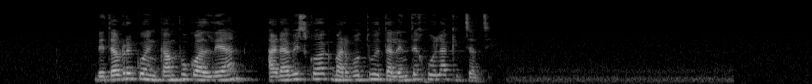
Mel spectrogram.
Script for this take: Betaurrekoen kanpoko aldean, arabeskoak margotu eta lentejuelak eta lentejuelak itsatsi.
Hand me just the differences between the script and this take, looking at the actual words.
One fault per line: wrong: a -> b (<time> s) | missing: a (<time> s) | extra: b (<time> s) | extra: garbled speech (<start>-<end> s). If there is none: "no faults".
missing: eta lentejuelak (4.6 s)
